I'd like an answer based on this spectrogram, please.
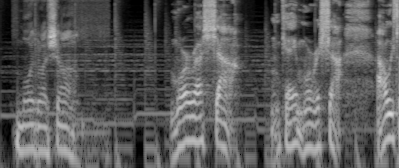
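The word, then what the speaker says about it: מורשה: And I always like to listen to how they pronounce it. Strongs H4181. Morasha. Morasha.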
